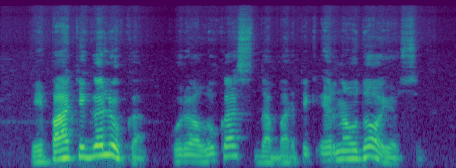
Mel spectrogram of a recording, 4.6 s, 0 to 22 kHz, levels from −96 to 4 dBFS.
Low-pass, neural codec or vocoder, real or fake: 19.8 kHz; none; real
